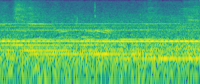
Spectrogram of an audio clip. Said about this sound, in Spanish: Esta alarma activa esos recuerdos.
